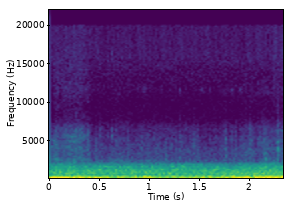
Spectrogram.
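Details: Renault Fluence with 46,000 km on a dirt-road test drive after repair of a noisy front upper shock mount: steady low road rumble with no knocks or clunks from the front end; the suspension sounds solid.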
